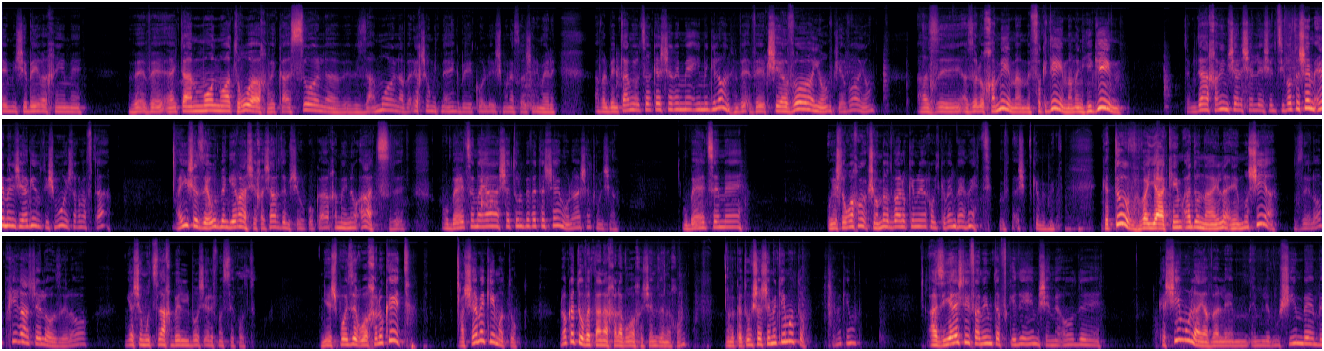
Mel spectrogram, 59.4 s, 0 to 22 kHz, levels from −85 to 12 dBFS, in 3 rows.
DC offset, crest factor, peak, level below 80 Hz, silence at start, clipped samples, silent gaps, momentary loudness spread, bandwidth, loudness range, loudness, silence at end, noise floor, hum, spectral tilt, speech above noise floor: under 0.1%; 20 dB; 0 dBFS; -70 dBFS; 0 s; under 0.1%; none; 17 LU; 19.5 kHz; 9 LU; -20 LUFS; 0 s; -70 dBFS; none; -5 dB/octave; 50 dB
